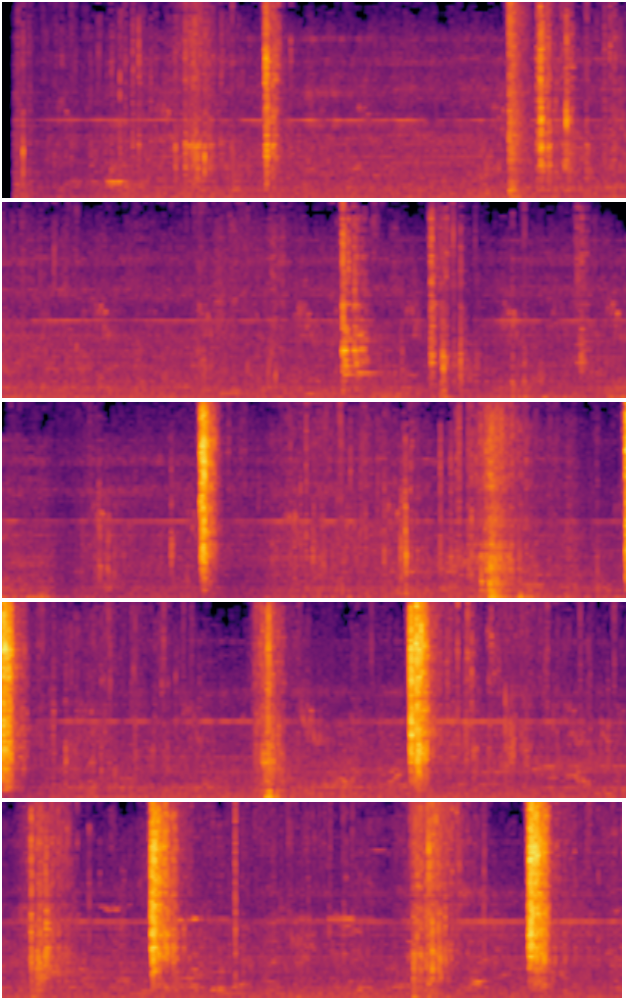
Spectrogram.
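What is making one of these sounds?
A shovel scrapes and crunches into a pile of coal.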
